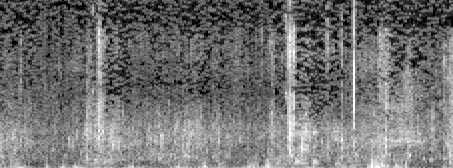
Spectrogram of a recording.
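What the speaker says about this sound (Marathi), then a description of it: "आता बोट चालली आहे फिरण्यासाठी" A boat cruising across Bhandardara dam lake, its motor rumbling steadily with water sloshing and wind buffeting the microphone, while a person talks over it.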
